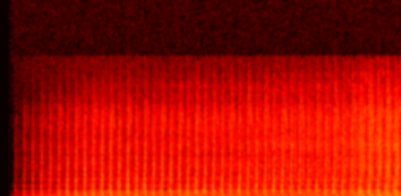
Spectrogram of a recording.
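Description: Helicopter rotor thudding rapidly and evenly, about seven beats a second over a low engine drone, fading in from silence and slowly growing louder.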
